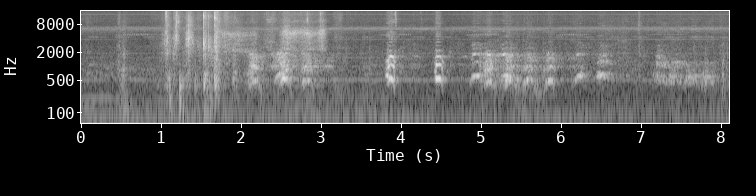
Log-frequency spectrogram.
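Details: German Shepherd Eros in training at a dog school, barking in a run of short, sharp, repeated barks through the middle of the recording, over a constant background hum with some scuffing noise early on.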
